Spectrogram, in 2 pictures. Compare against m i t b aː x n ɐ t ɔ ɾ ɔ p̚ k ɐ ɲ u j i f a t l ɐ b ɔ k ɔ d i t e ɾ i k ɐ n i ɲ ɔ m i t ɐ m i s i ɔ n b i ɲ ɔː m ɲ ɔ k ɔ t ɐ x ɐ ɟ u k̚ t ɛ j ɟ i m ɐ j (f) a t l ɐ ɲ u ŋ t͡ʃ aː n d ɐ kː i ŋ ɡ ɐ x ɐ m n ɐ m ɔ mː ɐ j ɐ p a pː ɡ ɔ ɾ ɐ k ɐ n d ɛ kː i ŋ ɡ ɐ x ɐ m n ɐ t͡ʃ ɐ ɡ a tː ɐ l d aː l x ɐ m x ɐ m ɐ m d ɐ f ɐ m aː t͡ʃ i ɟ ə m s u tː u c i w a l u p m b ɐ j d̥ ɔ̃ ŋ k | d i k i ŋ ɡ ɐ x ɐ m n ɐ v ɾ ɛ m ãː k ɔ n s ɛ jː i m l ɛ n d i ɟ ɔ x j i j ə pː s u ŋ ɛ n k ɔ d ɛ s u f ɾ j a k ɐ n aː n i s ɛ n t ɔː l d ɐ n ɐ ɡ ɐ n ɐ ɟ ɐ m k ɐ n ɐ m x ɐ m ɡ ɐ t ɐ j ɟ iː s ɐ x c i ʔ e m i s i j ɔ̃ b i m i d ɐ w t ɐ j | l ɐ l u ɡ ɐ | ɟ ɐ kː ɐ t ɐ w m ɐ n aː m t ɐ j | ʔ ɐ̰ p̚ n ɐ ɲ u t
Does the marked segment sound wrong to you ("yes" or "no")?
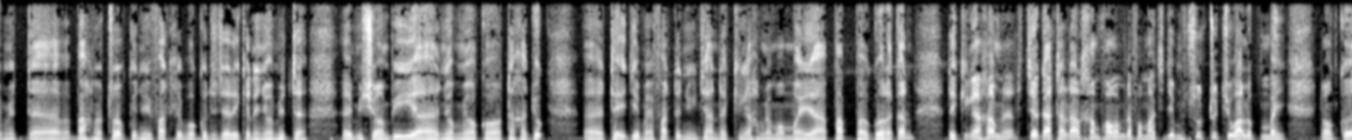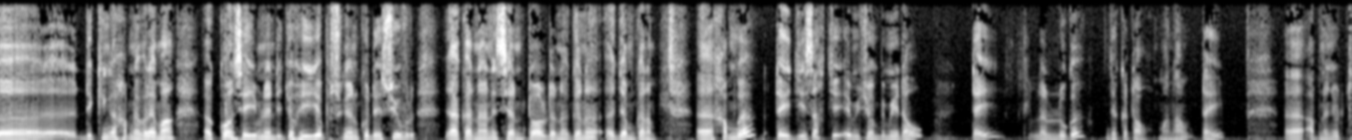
no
